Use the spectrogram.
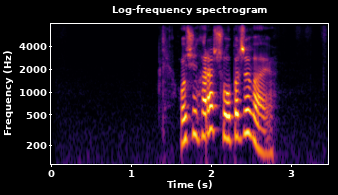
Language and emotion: Russian, positive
